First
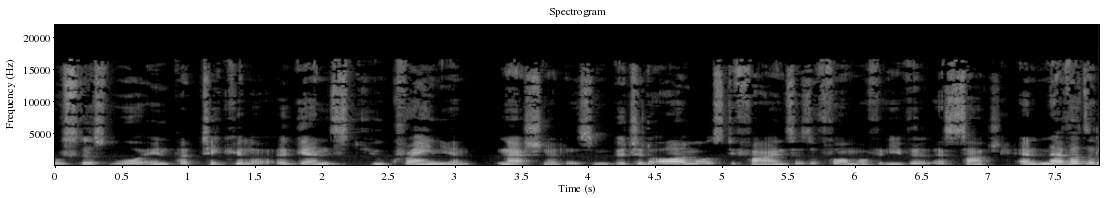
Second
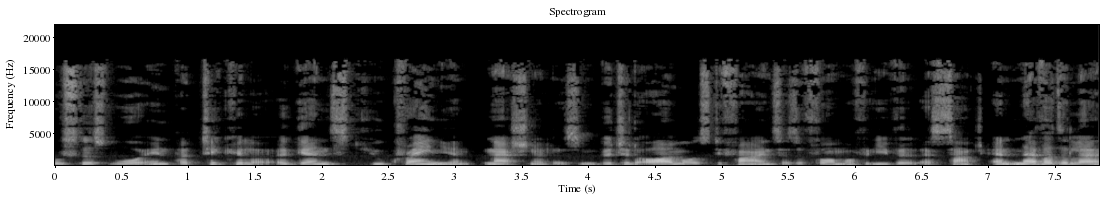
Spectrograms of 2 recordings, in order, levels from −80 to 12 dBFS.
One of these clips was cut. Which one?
second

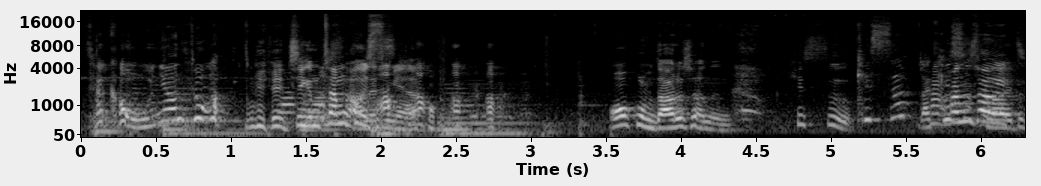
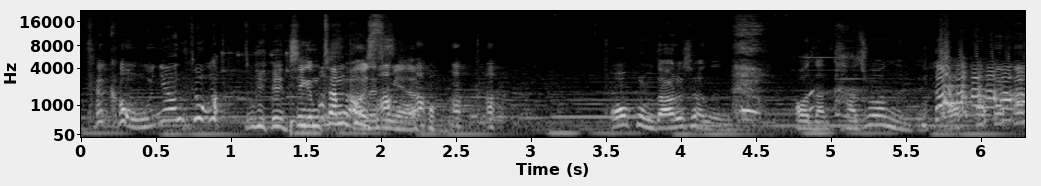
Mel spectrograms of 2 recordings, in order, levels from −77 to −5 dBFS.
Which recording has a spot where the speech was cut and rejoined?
second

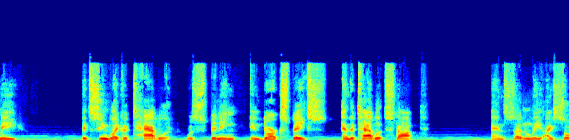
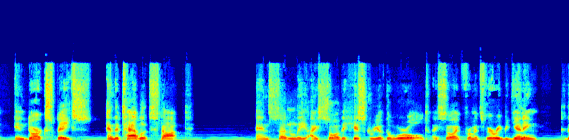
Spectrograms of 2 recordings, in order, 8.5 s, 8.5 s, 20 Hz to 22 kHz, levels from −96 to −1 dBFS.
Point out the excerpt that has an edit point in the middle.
second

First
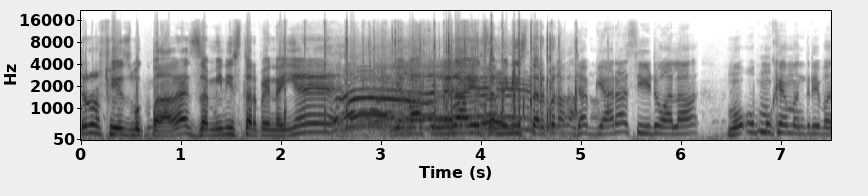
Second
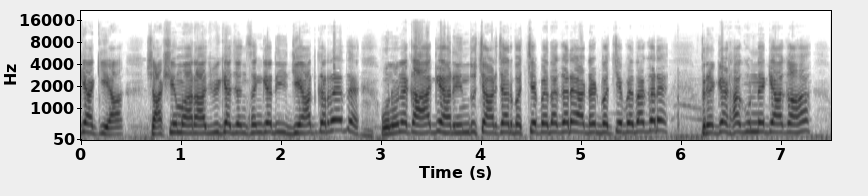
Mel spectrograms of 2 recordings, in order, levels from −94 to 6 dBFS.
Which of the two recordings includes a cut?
first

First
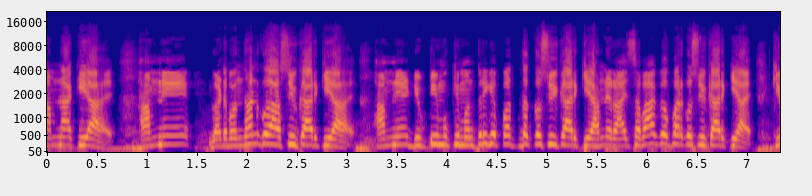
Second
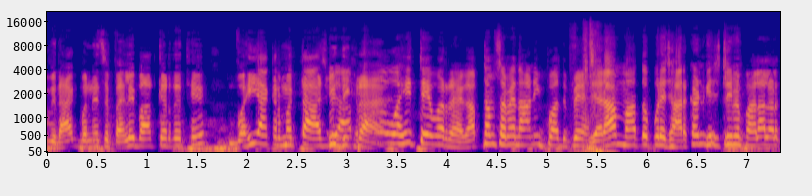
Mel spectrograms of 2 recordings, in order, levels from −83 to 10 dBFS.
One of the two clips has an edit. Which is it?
second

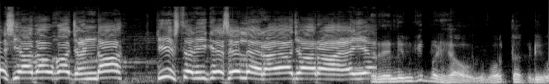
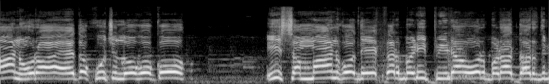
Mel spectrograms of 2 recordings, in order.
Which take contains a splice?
first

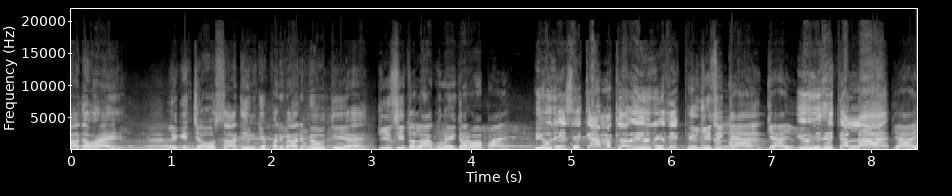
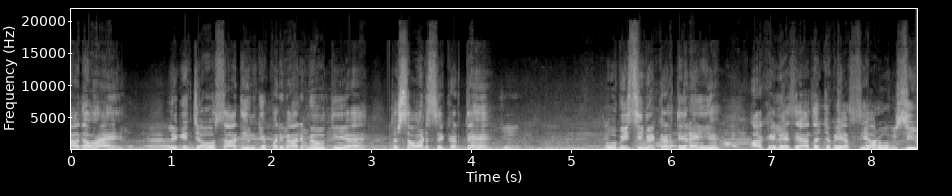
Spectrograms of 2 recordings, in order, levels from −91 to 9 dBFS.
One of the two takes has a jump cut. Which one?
first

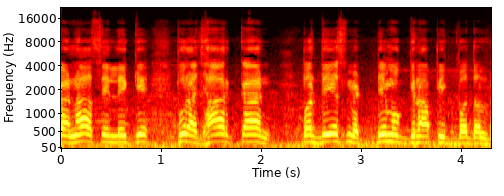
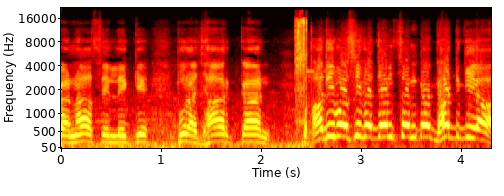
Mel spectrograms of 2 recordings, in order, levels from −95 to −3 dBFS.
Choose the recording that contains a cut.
second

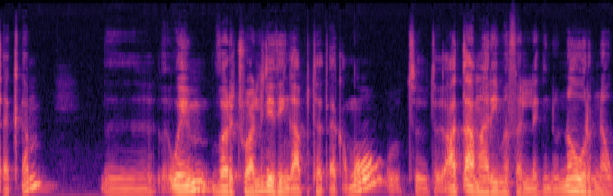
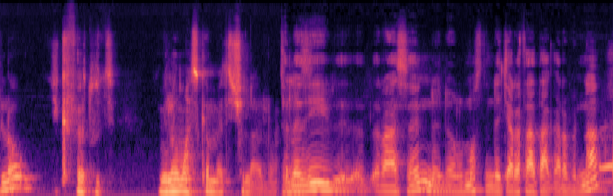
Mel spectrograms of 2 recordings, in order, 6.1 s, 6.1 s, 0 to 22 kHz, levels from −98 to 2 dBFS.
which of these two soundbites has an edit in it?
second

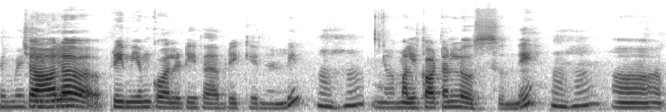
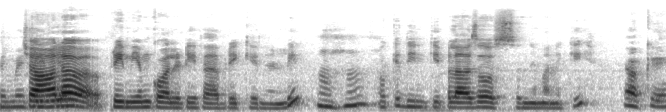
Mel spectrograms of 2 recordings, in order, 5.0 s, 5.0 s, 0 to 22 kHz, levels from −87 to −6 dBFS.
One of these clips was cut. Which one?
first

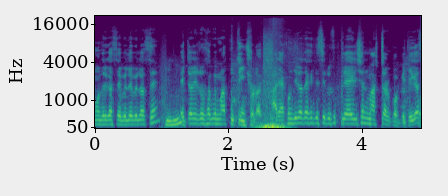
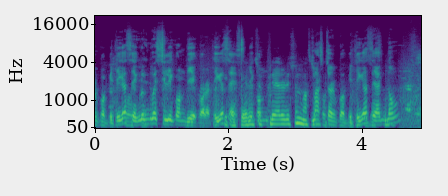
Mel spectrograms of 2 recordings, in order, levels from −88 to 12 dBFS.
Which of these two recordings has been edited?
first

